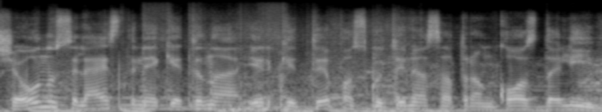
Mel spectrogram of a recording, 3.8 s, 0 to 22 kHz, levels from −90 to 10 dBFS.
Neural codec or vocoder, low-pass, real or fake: autoencoder, 48 kHz, 128 numbers a frame, DAC-VAE, trained on Japanese speech; 19.8 kHz; fake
